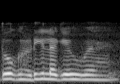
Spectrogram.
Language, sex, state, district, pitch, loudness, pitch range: Hindi, female, Jharkhand, Deoghar, 230 Hz, -13 LUFS, 220-240 Hz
